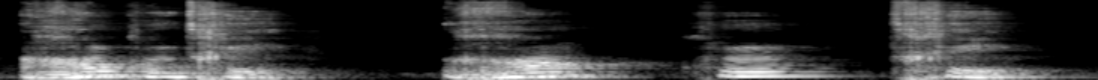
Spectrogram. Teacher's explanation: Ahí hay dos vocales nasales. La primera es en, la segunda es un. La segunda es un poquito más cerrada que la primera.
